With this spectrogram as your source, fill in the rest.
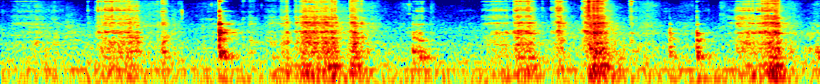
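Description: A wood-handled chisel scrapes and carves the surface of a long, solid diamond willow walking stick with diamond-shaped knots. Repeated dry, rasping strokes come in short bursts, some with sharper bright clicks as the blade catches. Each stroke cuts off quickly with almost no ring.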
